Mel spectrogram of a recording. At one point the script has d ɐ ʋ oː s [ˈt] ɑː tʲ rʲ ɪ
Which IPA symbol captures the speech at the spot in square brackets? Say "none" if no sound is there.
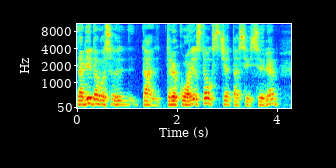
t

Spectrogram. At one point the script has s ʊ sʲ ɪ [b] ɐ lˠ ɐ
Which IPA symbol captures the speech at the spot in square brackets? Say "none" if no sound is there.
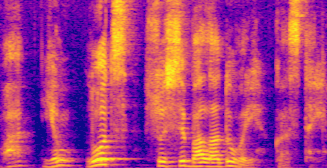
b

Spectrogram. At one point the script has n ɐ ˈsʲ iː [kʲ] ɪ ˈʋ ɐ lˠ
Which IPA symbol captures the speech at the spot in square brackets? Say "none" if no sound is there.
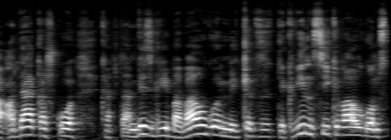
kʲ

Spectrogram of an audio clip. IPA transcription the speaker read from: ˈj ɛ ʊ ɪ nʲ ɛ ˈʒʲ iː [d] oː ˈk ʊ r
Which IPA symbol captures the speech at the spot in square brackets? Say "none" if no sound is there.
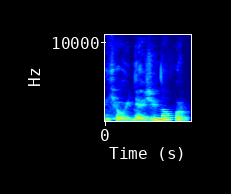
n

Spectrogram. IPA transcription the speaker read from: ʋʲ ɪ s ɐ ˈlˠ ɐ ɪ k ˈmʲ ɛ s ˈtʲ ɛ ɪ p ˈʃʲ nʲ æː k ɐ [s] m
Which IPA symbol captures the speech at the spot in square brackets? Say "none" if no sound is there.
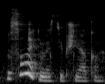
none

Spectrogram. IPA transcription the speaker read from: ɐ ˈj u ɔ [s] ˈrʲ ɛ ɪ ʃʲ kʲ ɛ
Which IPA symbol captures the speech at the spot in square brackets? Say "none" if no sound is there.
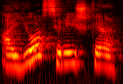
s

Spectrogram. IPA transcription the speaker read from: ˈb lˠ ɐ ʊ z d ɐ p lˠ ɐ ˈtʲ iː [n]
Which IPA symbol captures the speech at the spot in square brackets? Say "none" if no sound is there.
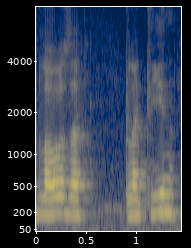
n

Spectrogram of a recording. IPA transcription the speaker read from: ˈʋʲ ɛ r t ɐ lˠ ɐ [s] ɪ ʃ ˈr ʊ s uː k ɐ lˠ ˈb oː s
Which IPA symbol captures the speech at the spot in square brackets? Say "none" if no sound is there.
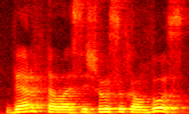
s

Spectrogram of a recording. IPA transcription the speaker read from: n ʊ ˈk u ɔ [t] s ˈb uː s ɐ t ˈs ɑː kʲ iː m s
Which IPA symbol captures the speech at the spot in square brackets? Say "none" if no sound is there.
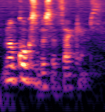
k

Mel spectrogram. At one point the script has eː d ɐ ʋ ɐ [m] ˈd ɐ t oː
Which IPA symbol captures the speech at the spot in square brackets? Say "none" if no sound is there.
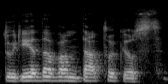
m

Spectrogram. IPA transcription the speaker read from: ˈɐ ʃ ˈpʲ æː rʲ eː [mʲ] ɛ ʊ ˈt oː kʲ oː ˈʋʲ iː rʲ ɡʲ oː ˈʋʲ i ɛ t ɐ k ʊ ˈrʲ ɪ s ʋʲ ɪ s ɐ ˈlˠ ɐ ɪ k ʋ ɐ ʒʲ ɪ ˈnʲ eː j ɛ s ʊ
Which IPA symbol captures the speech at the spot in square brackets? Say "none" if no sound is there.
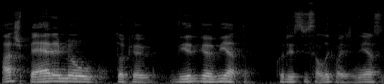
mʲ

